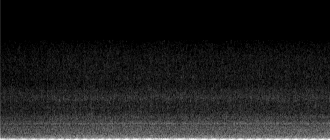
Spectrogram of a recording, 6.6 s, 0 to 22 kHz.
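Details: 1973 Jaguar Series 1 4.2 with original engine and new electronic ignition, first cold start after sitting 2–3 weeks in 34°C. Fast idle around 1200 rpm on choke with a steady, even hum and no misses or knocks. Smoother cold than it ever ran on points and condenser.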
